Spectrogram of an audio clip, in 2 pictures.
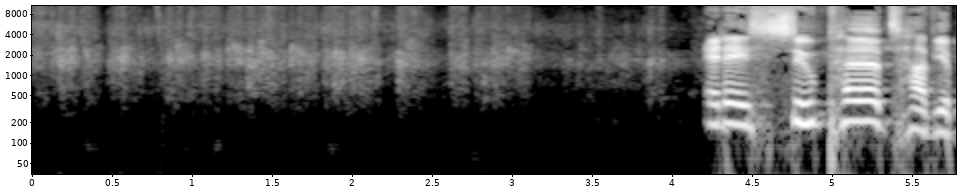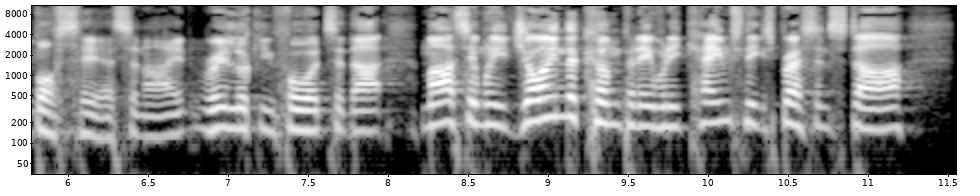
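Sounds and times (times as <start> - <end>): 
crowd applause: 0.0 - 4.4
speech: 4.2 - 11.5.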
